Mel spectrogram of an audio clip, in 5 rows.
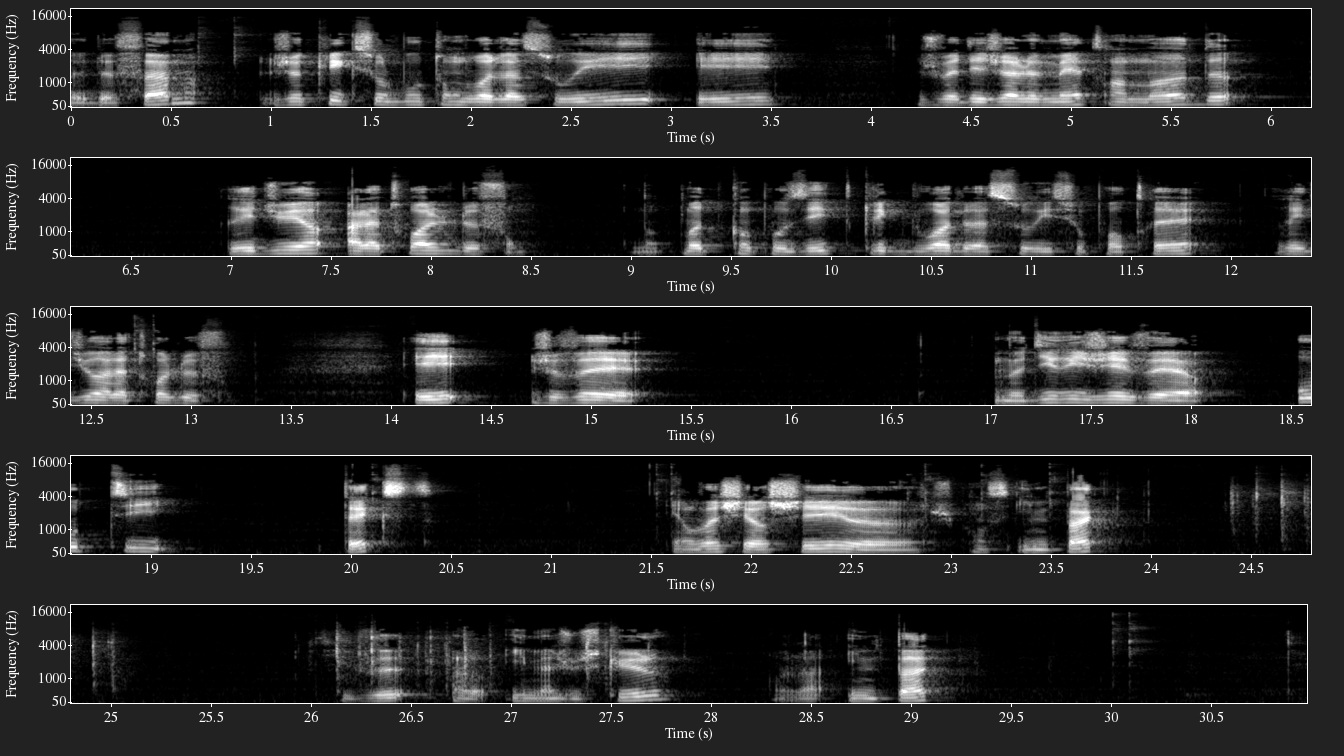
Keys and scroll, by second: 26.1 BackSpace, 26.7 Caps_Lock, 27.3 i.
